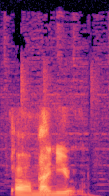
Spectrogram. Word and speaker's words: Minot: Is it Minot? Minot? I feel like I always say this wrong. Minot State? – Minute? Yeah.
